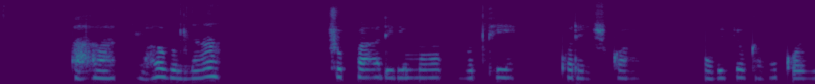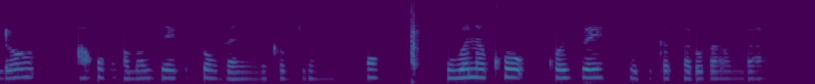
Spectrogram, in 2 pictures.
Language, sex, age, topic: Kinyarwanda, female, 18-24, health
